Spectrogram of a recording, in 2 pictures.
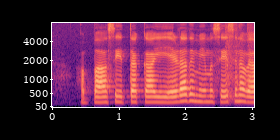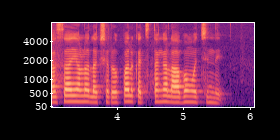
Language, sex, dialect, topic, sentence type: Telugu, female, Telangana, banking, statement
